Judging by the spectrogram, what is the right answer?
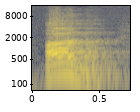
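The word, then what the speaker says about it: urn: अर्ण यहां पर यू को अर्ण बोला जाता है।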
